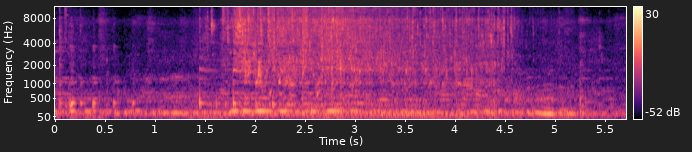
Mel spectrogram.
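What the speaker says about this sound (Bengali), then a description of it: "এই স্টিমারটাকে উনুনের উপর বসিয়ে নেব আর দিয়ে দেব জল" Water poured from a vessel into a steamer pot set on a stove for steaming pitha dumplings, a steady splashing fill lasting several seconds over a low background hum.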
